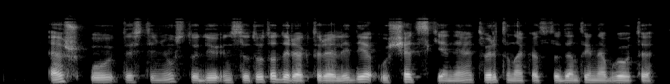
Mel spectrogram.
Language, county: Lithuanian, Vilnius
